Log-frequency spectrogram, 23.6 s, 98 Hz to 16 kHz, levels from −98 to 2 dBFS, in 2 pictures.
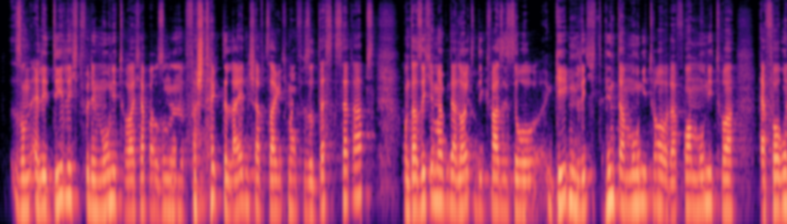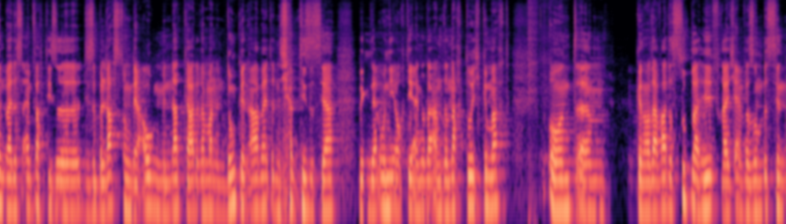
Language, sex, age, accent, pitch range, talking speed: German, male, 20-39, German, 135-150 Hz, 195 wpm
